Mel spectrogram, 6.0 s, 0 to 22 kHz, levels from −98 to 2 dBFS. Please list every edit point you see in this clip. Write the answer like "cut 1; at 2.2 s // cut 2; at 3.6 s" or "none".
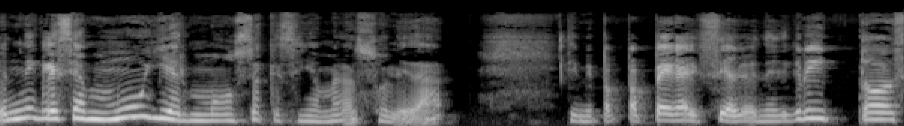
cut 1; at 3.8 s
